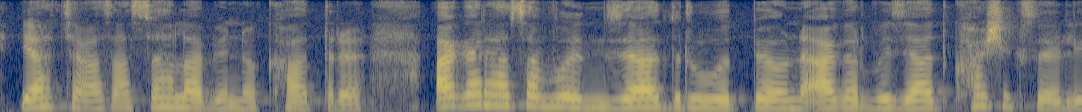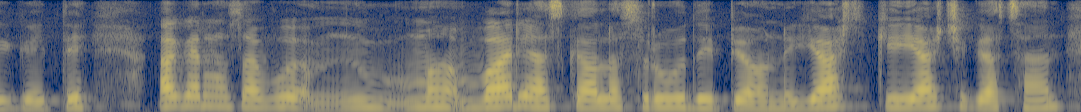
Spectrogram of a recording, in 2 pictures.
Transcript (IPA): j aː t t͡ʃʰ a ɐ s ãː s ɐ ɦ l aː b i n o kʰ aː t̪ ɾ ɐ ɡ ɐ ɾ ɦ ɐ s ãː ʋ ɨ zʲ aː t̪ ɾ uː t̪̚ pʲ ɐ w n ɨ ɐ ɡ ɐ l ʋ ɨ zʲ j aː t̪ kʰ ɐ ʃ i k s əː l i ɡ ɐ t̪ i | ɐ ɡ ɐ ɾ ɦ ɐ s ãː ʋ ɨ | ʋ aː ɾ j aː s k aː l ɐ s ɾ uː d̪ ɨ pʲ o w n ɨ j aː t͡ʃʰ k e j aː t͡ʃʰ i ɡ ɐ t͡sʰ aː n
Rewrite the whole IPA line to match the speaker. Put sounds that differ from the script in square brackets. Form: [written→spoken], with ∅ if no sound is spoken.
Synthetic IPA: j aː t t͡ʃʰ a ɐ s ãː s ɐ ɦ l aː b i n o kʰ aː t̪ ɾ ɐ ɡ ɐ ɾ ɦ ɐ s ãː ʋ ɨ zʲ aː [t̪→d̪] ɾ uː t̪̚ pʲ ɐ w n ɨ ɐ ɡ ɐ [l→ɾ] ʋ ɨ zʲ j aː [t̪→d̪] kʰ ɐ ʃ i k s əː l i ɡ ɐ t̪ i | ɐ ɡ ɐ ɾ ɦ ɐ s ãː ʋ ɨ | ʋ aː ɾ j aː s k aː l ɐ s ɾ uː d̪ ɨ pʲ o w n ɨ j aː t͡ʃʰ k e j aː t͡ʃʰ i ɡ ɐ t͡sʰ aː n

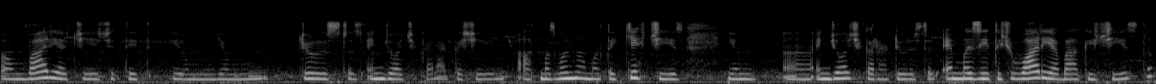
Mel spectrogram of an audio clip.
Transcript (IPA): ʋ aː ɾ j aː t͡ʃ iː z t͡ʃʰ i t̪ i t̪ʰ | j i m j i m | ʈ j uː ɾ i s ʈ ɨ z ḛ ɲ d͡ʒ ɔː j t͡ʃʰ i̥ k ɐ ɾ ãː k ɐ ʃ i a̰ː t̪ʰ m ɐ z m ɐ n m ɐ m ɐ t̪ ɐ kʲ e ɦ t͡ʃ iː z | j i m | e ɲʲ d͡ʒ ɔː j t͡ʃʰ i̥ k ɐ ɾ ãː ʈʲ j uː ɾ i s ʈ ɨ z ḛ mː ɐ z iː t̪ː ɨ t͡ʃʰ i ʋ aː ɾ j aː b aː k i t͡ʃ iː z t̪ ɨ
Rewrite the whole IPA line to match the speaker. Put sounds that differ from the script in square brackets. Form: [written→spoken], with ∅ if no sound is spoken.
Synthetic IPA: ʋ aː ɾ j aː t͡ʃ iː z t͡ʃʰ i t̪ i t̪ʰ | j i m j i m | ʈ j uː ɾ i s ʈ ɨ z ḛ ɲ d͡ʒ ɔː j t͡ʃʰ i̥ k ɐ ɾ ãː k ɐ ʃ i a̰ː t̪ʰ m ɐ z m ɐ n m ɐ m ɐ t̪ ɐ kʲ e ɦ t͡ʃ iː z | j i m | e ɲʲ d͡ʒ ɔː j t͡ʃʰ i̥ k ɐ ɾ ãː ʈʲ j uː ɾ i s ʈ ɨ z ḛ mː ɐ z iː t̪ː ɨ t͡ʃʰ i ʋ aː ɾ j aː b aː k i t͡ʃ iː z t̪ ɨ

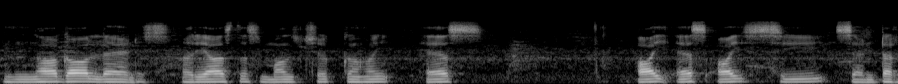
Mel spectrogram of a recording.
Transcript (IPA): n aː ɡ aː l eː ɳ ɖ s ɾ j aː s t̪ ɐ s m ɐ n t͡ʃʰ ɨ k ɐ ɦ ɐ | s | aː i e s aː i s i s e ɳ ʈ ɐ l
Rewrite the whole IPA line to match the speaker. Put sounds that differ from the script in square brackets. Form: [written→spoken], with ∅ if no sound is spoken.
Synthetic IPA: n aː ɡ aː l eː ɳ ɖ s ɾ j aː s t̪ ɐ s m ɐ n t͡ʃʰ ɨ k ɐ ɦ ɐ | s | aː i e s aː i s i s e ɳ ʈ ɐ [l→ɾ]

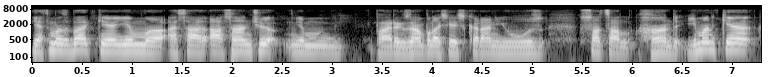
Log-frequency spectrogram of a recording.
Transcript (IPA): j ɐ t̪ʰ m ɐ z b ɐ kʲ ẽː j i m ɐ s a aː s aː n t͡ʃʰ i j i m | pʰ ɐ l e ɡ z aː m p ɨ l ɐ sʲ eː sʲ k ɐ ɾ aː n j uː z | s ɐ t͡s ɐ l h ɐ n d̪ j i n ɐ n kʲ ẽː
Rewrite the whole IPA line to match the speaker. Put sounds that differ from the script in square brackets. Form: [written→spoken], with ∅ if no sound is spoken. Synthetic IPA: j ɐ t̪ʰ m ɐ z b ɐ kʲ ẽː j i m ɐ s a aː s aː n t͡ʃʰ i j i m | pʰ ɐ [l→ɾ] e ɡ z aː m p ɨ l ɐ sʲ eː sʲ k ɐ ɾ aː n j uː z | s ɐ t͡s ɐ l h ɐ n d̪ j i [n→m] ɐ n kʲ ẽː

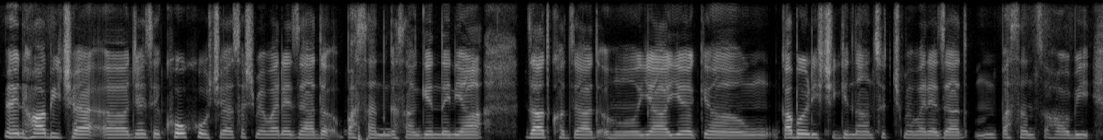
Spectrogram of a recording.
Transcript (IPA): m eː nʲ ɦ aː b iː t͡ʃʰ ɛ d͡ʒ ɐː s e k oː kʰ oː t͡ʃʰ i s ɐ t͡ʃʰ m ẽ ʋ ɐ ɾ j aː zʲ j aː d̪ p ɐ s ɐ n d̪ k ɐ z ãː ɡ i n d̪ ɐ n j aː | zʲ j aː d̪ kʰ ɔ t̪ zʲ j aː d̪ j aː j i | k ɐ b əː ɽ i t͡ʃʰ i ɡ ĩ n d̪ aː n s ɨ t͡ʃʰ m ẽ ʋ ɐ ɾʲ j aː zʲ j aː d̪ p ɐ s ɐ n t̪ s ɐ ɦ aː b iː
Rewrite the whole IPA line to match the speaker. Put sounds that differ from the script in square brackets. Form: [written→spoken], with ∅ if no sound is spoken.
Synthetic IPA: m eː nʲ ɦ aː b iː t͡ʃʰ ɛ d͡ʒ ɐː s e [k→kʰ] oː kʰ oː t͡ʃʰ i s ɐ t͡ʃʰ m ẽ ʋ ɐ ɾ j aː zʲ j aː d̪ p ɐ s ɐ n d̪ [k→ɡ] ɐ [z→s] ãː ɡ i n d̪ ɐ n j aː | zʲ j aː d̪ kʰ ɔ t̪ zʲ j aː d̪ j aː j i | k ɐ b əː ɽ i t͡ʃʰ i ɡ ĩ n d̪ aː n s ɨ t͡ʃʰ m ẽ ʋ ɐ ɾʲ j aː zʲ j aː d̪ p ɐ s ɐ n [t̪→d̪] s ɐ ɦ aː b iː

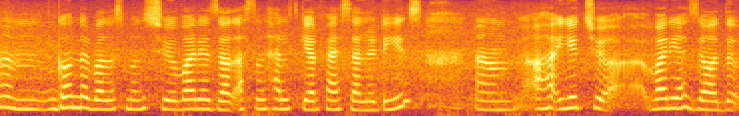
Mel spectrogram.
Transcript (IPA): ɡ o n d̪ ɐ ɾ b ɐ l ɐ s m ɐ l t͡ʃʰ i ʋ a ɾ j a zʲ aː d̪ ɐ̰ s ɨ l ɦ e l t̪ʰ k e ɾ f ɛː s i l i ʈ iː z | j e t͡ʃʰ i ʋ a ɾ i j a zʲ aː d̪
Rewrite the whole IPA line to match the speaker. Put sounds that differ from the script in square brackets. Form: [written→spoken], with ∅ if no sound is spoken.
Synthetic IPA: ɡ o n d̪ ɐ ɾ b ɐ l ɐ s m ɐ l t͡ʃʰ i ʋ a ɾ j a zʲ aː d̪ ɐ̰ s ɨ l ɦ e l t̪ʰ k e ɾ f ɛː s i l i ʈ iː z | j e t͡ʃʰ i ʋ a ɾ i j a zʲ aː d̪

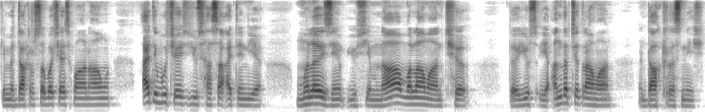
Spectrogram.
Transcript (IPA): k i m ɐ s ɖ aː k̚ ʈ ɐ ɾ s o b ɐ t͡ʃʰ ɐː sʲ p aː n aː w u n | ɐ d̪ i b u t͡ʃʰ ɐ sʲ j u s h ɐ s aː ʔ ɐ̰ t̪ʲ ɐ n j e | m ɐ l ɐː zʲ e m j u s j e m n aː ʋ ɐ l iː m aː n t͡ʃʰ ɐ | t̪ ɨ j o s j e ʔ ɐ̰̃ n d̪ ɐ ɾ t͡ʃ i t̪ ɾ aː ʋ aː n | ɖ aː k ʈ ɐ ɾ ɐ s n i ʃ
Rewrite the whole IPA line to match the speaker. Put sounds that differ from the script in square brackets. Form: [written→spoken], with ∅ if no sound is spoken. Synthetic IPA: k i m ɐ s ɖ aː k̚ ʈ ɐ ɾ s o b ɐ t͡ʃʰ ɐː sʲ p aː n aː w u n | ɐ [d̪→t̪] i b u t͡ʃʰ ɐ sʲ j u s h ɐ s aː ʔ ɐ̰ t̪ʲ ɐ n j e | m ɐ l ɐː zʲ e m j u s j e m n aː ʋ ɐ l [iː→aː] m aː n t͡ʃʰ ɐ | t̪ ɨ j [o→u] s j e ʔ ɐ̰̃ n d̪ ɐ ɾ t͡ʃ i t̪ ɾ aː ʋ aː n | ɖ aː k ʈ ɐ ɾ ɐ s n i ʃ

